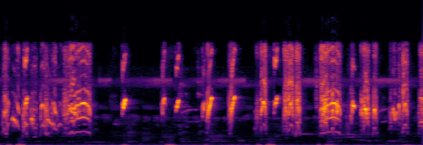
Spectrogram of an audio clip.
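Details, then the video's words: Fighter sooty-headed bulbul calling a rival, giving irregular short, sharp high notes and quick chirp bursts, with repeated low thumping knocks throughout. "SOGON FIGHTER LANGSUNG RESPON DENGAR SUARA SOGON GACOR"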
